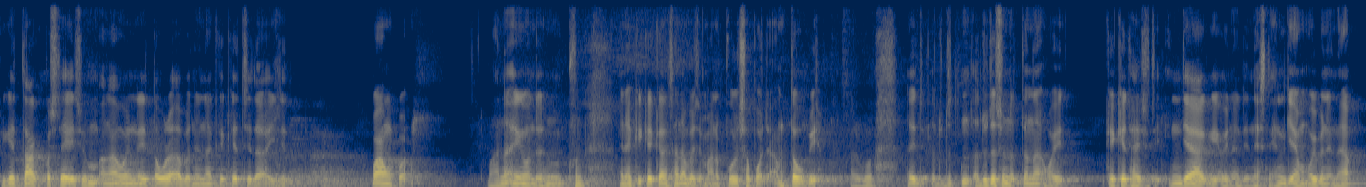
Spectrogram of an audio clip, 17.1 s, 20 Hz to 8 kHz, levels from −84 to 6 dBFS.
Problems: none marked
